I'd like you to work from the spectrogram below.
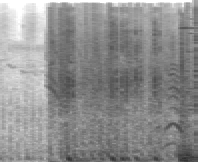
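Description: Gunfire in a Call of Duty Warzone firefight, rapid bursts of shots crackling at mid distance in a continuous volley, with a voice faintly heard underneath.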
